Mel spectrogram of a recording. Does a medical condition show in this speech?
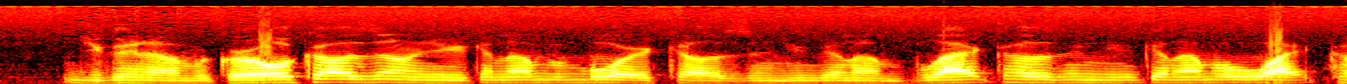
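Yes: brain injury; caused by car accident; slurred speech, partly unintelligible.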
